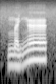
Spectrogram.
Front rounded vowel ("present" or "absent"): present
